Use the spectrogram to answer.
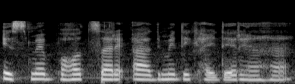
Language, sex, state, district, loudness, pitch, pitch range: Hindi, female, Jharkhand, Garhwa, -16 LUFS, 230 Hz, 210-235 Hz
